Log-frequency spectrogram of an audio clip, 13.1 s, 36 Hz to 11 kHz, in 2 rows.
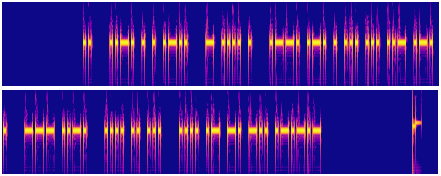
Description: Morse code, heard as a keyed tone, about 30 wpm, 700 Hz. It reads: I FEEL THE PRESSURE OF HIS HAND.
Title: Sentences from Top 1000 Words - Review Part 6 - 30wpm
